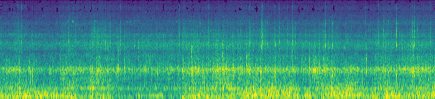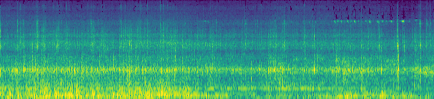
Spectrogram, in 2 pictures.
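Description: Mountain bike riding down a dirt trail: wind buffeting the microphone and the bike rattling over the ground, over a steady high hum. The rumble eases briefly near the end.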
